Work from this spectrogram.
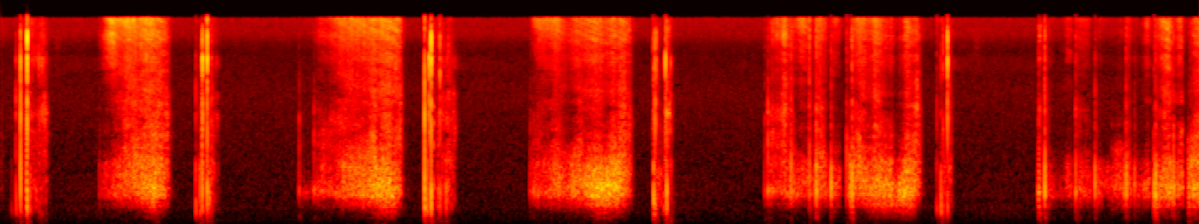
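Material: Cardboard.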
